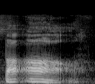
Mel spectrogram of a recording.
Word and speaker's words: Baal: So, in other words, the prophets of Baal, pronounced Baal, who was the pagan's god of success and money.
